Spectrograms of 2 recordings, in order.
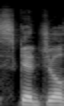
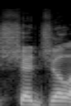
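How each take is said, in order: First: The word is pronounced the American way. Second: The word is pronounced the British way. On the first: "people in the States pronounce it schedule" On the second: "most people from the U K pronounce it schedule"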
